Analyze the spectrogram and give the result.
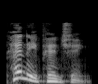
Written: penny-pinching

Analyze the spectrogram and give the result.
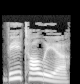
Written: vitaliya

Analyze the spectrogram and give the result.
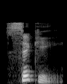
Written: sickie

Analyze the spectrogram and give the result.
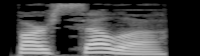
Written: barcella

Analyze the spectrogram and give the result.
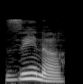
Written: xena

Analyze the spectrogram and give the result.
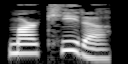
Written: markita

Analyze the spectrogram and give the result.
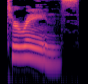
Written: terrains

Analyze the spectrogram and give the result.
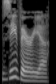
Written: xeveria

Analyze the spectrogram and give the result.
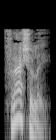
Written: flashily

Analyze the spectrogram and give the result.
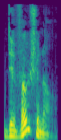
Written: devotional

